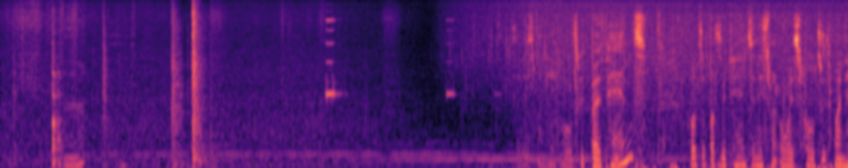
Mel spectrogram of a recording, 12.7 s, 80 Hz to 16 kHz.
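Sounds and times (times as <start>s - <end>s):
speech: 1.0s - 1.4s, 8.4s - 12.7s
microwave oven humming while defrosting a bottle: 1.1s - 12.4s.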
